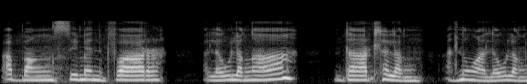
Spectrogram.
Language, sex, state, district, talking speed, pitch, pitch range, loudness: Mizo, female, Mizoram, Aizawl, 160 wpm, 205 Hz, 195-215 Hz, -16 LUFS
